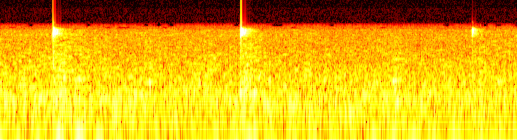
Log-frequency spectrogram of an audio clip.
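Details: Edgy female Northern cardinal with her crest up at evening dinnertime: three sharp, high chips spaced about two seconds apart over quiet background.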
